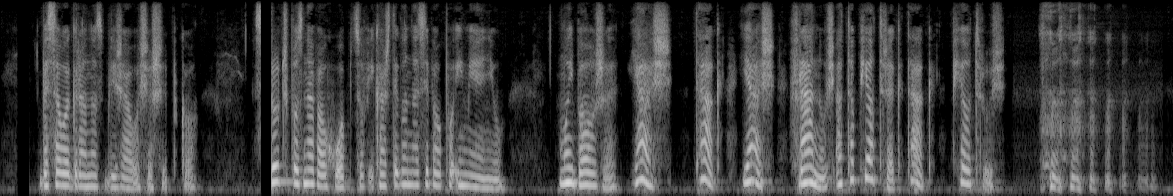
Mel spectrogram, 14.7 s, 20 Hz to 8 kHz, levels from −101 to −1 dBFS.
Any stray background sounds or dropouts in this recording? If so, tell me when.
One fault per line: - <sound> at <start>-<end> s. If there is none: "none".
- dropout at 3.2-3.4 s
- laugh at 13.0-14.5 s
